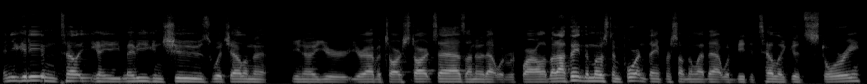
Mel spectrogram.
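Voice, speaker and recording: A man's voice: medium pitch, fairly even intonation, quick pace, hardly any pauses, clear, resonant tone, no room sound. A man giving his opinions casually as a podcast panelist.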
